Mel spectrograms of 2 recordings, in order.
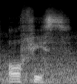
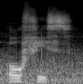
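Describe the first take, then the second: The two takes are said the same way.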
